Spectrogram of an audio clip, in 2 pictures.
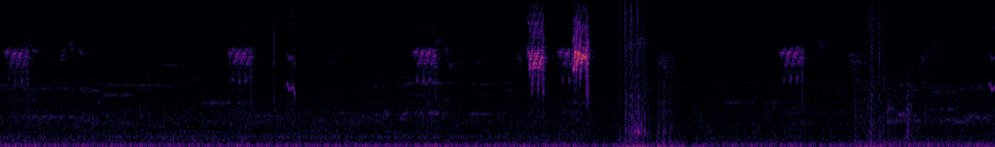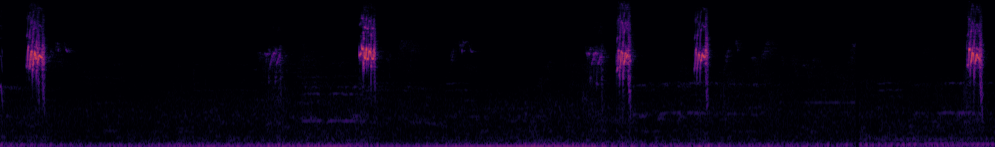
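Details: A budgerigar gives short, sharp chirps at irregular intervals over a faint low hum.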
